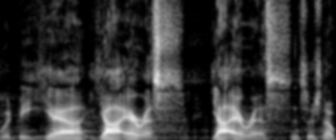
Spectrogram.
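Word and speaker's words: Jairus: It looks like Jerus actually um pronunciation would be ya yeris. Yeris since there's no pronunc pronunciation of J there. We're going to just say Jarus for um for convenience sake anyway because that's what it looks like.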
